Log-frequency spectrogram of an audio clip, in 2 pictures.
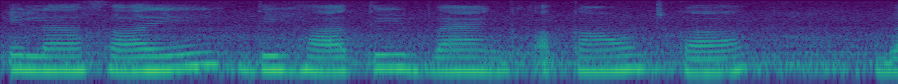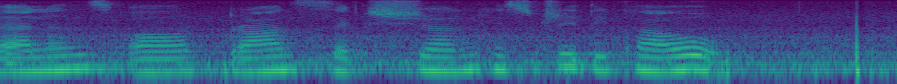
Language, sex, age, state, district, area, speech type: Urdu, female, 18-30, Telangana, Hyderabad, urban, read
